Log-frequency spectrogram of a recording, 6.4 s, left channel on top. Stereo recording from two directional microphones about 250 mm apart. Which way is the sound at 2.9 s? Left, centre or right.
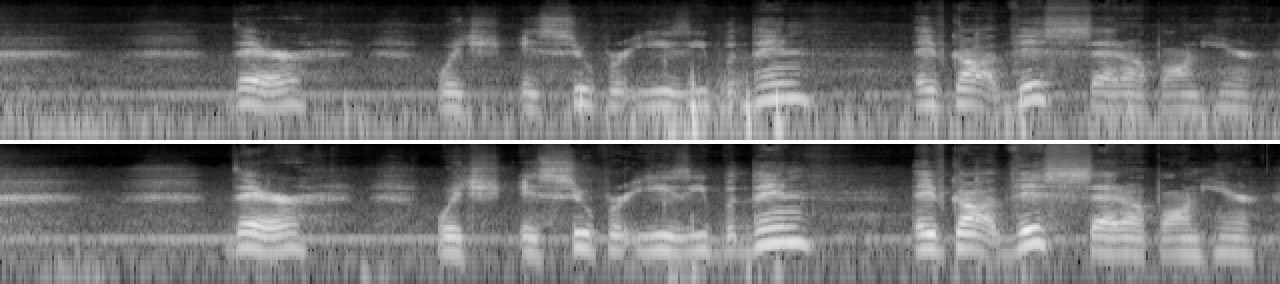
Right.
